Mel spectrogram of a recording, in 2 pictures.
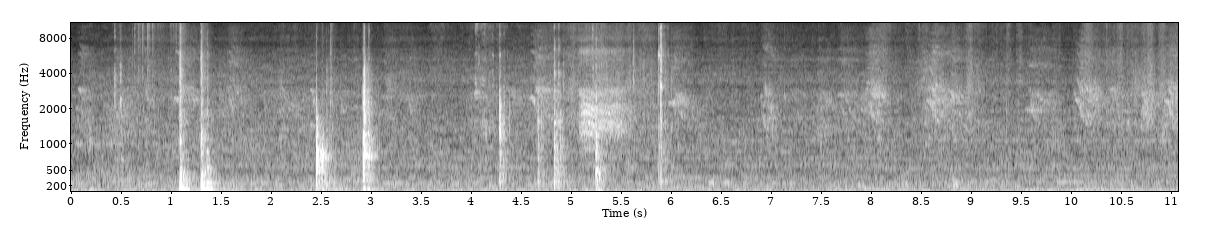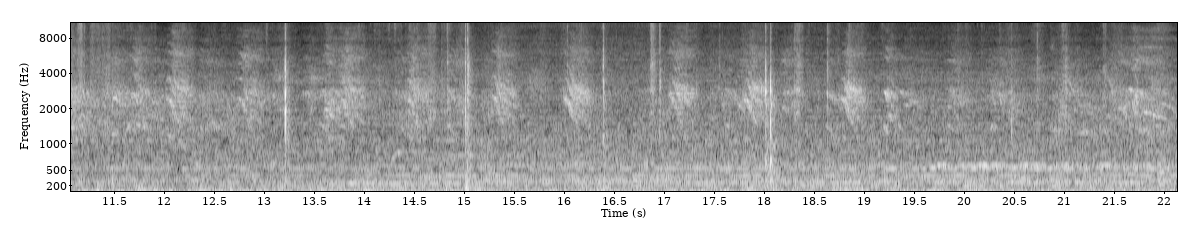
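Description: Birds calling over and over in short, harsh calls, with a few loud knocks in the first few seconds.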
